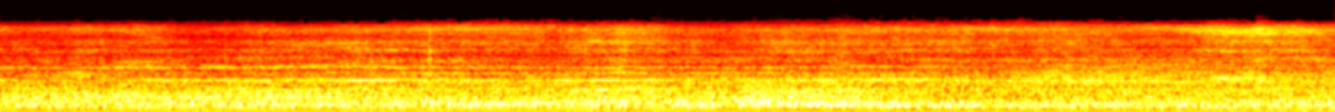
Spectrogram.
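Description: A steady engine drone over a rushing noise.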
